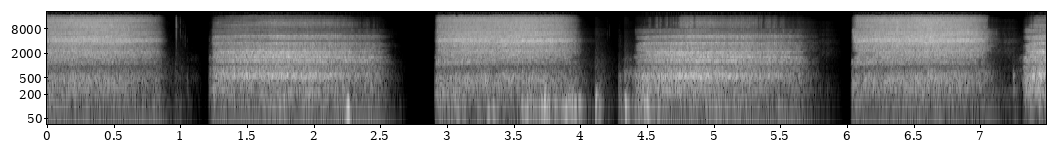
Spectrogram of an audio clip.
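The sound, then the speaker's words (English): Deep breathing during a guided breathing exercise: five long, loud, hissing breaths, each lasting about a second or more, separated by short silent gaps, with no talk. “And you can take deep breath into the heart.”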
